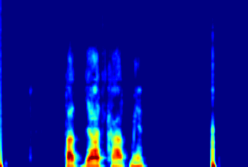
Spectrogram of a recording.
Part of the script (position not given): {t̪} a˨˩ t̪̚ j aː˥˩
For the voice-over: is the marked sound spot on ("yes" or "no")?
yes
